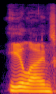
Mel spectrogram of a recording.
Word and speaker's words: Eline: Pabst went into a processed cheese product, and the Elines created the Eline, spelled phonetically E-L-I-N-E, candy company.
